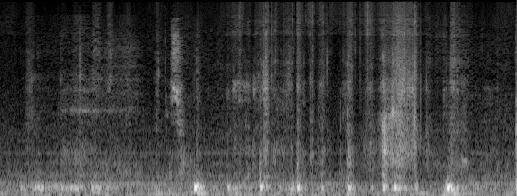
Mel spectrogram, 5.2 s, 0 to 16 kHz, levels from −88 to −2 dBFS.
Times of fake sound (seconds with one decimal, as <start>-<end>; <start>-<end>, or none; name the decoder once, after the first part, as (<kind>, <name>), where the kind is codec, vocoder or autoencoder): 3.5-4.7 (codec, SNAC)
